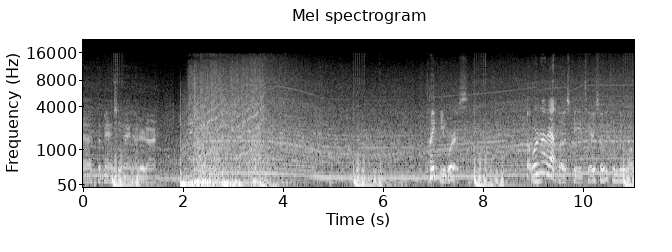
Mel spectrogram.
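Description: A racing car engine roars and shifts pitch as the car speeds along.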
